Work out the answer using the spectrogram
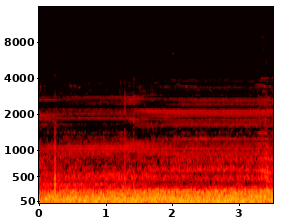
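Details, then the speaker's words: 1966 GE CB21 round-tube color TV brought up slowly on a bulb limiter at about 61 volts and climbing: low, steady hum with a faint buzz, no crackle or arcing; the vertical deflection is running normally. "Yeah, the vertical is running."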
